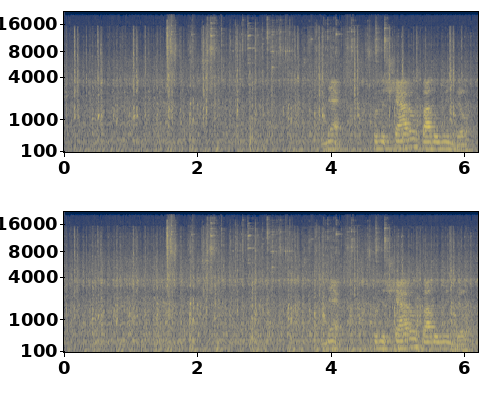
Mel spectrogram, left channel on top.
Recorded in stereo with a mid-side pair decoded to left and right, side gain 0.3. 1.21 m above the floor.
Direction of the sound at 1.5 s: 15° right.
